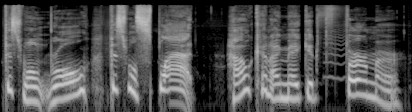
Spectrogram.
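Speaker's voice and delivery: high, slow, worried fool; Muddle voice. A narrator's reading. Muddle alone, fretting about the dough. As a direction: fret over the floppy rings.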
